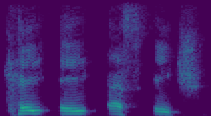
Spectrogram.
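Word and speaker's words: KASH: The Cash Talk, and it's spelled K-A-S-H.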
